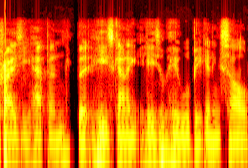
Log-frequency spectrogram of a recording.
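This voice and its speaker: With an Australian accent, a man speaks at a moderate pace and a fairly low pitch. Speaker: podcast host. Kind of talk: casual chat.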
